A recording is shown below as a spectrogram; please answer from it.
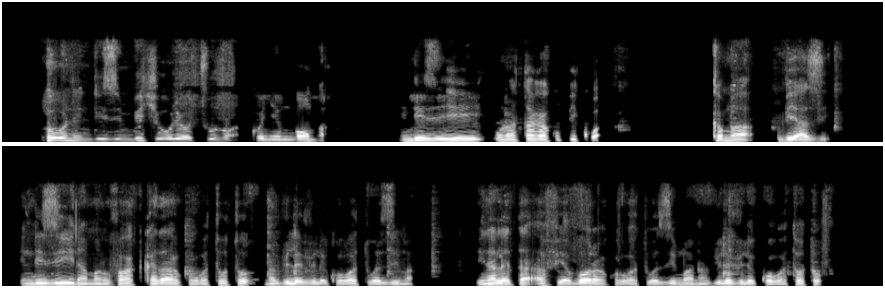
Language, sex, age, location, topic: Swahili, male, 18-24, Wajir, agriculture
